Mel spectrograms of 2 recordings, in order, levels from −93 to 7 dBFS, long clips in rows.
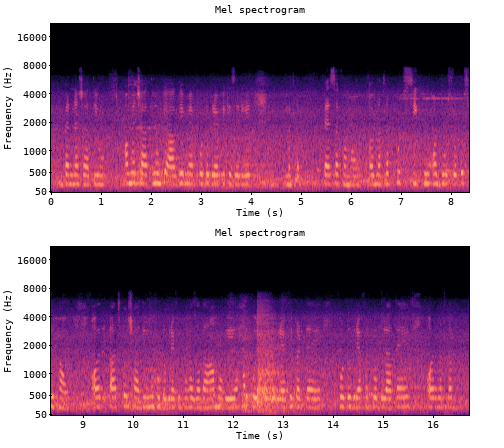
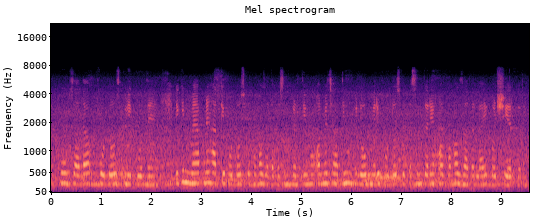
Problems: none marked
